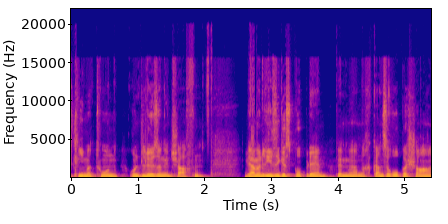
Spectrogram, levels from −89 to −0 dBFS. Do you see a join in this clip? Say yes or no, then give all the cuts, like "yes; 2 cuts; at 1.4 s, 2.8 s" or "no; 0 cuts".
yes; 1 cut; at 4.0 s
